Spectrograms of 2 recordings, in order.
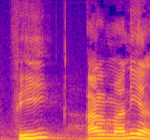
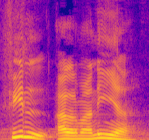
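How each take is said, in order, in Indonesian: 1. Kata pertama tetap terpisah dari almania. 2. Kata pertama menyambung ke almania dengan bunyi l. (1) "ya fi almania" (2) "jangan fil almania"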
